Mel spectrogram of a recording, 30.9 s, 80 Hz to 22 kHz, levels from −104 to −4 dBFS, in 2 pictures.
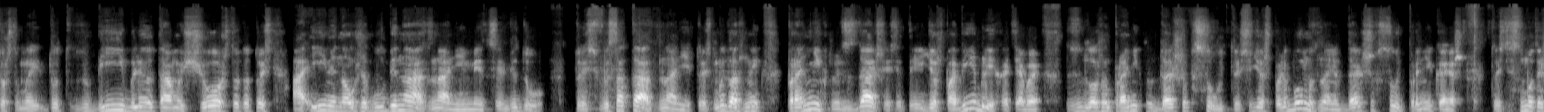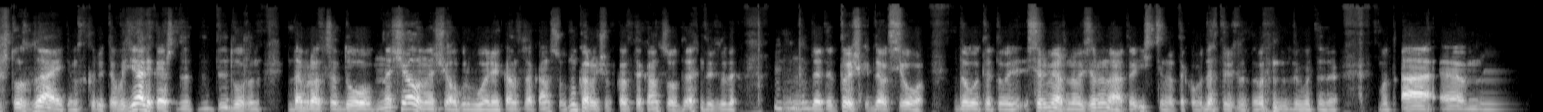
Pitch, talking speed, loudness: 130 Hz, 205 wpm, -25 LUFS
